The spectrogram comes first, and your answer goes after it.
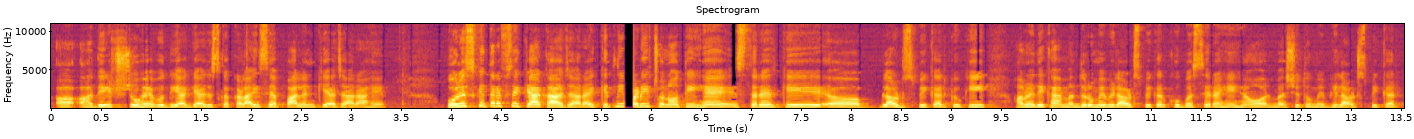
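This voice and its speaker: A woman's voice: on the high side, a little fast. A woman, presenting live news and putting questions to a reporter as anchor.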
